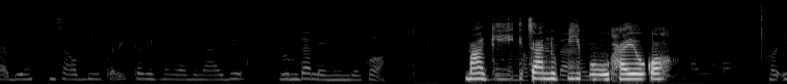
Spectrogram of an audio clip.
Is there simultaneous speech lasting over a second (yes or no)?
yes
